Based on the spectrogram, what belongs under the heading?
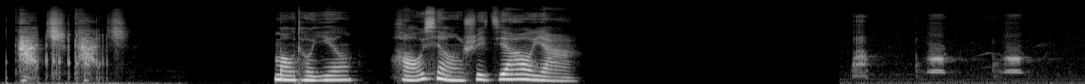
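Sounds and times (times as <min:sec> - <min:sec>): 
speech: 0:02.8 - 0:05.8
crow cawing: 0:08.5 - 0:10.6.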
